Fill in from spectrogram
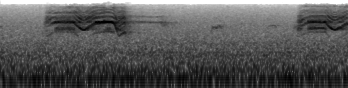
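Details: Early autumn morning wild bird song in woodland: two bright, high warbled phrases with rapid up-and-down twists, about two and a half seconds apart, over quiet background hiss.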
